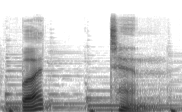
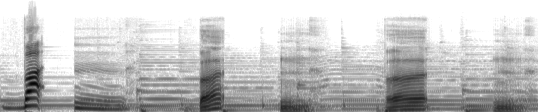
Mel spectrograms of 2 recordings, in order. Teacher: My tongue touches the top of my mouth. Now be a lazy American. Don't use your tongue, use your throat. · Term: throat stop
